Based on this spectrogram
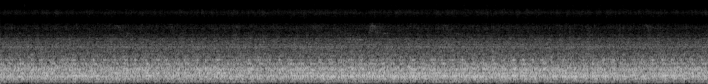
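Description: Loud, constant roar with a gritty rattle right through the fast spin, the harsh rumble of worn drum bearings.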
